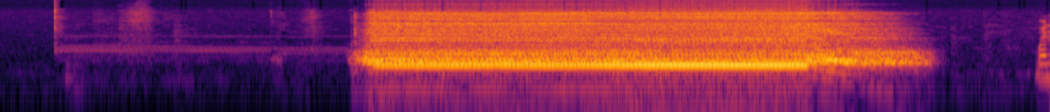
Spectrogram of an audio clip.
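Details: Submersible cistern pump that gives no pressure, powered via alligator-clip leads: loud steady electrical hum with no spin-up, motor only vibrates without turning; working coil or capacitor suspected, not confirmed.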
